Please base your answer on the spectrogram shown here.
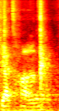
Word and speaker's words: yatagan: there's a yatan here spelled yatagan but pronounced yatan all right if I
